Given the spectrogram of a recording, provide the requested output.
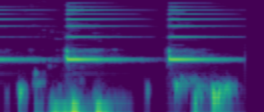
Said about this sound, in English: It has a seatbelt warning on it. And the seatbelt warning, it makes a noise, you know, like, it's as if it's a voice saying, put your seatbelt on, put your seatbelt on. Sounds like this.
